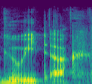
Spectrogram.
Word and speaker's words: geoduck: in the spheres it's it's spelt geoduck but it's pronounced gooey duck but do we know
